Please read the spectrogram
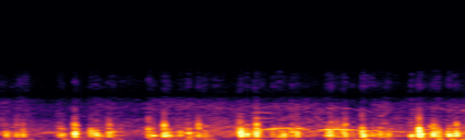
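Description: Radio-drama sound effect of horses' hoofbeats, a quick uneven run of hoof strikes as riders travel.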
